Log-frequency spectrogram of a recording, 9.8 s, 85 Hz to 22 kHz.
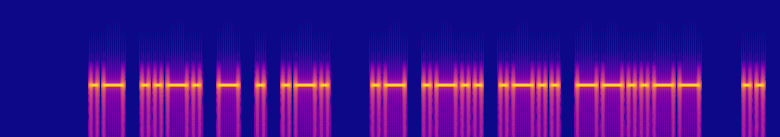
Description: Morse code, heard as a keyed tone, about 15 wpm, 700 Hz. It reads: AFTER ALL, I
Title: Sentences from Top 600 Words 15wpm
